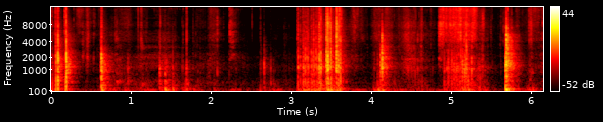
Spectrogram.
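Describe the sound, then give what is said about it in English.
A deck of oracle cards is poker-shuffled, with a series of crisp, papery riffling bursts and brief pauses between them. No one speaks. “I feel like we should shuffle one more time.”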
